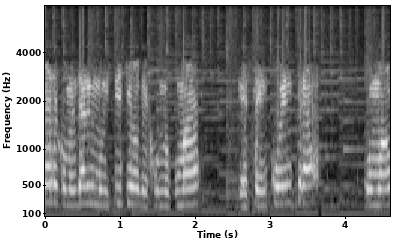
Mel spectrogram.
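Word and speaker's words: Hunucmá: Junucumá, como suena como con J. – Sí, pero se escribe con H. Junucumá.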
